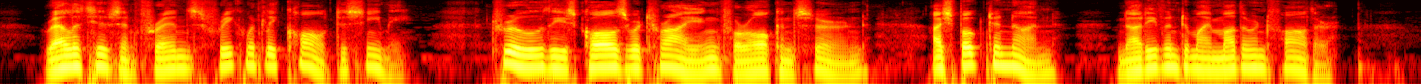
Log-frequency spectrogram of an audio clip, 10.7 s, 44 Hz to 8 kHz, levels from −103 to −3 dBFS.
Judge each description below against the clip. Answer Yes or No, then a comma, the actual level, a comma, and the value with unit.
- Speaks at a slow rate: No, average, 150 wpm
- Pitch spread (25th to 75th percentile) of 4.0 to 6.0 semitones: Yes, average, 4.4 semitones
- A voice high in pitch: No, low, 115 Hz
